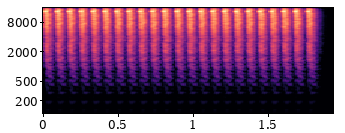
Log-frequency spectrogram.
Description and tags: Assualt Rifle Shooting7
I created this sound with a small sample made by "pgi's" which I reused it multiple times right after another and changed the speed to create this amazing sound.
Machine-Gun, Combat, Light-Machine-Gun, Shooting, Firearm, Sub-Machine-Gun, Shots, War, Fire-Fight, pgi, Modern-Warfare, Video-Game, Gun, Action, Call-Of-Duty, Assault-Rifle, Game, Gunshots, Rifle, Battle, Battle-Field, Weapon, Realistic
